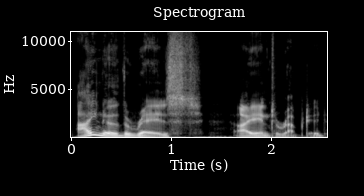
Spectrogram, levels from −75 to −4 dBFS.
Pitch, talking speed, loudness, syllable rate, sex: 110 Hz, 140 wpm, -18 LUFS, 4.3 syllables/s, male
